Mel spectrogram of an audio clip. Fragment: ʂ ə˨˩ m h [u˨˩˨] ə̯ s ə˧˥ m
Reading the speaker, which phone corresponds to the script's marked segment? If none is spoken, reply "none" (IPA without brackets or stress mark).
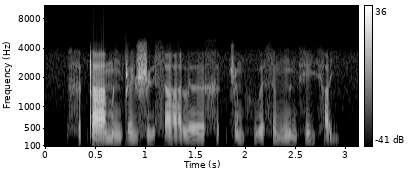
u˨˩˨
